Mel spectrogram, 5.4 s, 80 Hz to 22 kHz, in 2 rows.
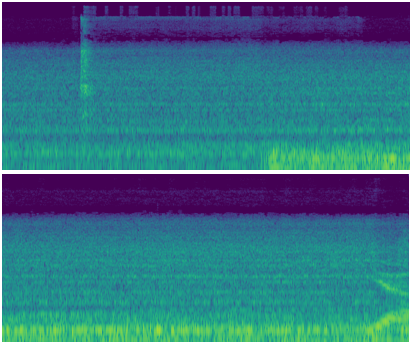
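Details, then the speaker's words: Midco gas burner being hot-wired on a Slant Fin Intrepid steam boiler: fan hum of 30-second pre-purge, then sudden step into loud steady roar with low rumble as flame lights; owner thinks it is way over-fired and expects bouncing soon. "that's over fire i think we'll start bouncing up and down pretty soon"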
